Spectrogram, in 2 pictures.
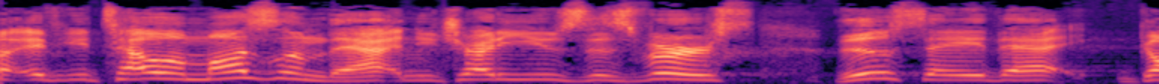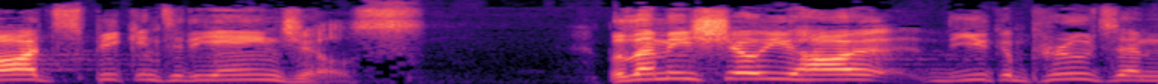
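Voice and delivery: ordinary delivery

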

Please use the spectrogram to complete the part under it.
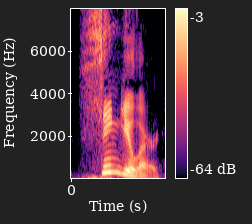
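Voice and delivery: ordinary talk, nothing marked

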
